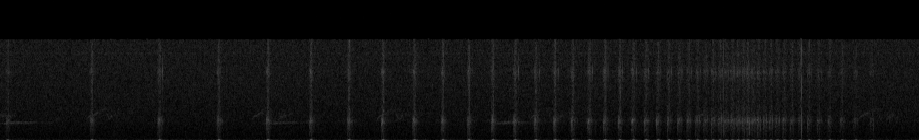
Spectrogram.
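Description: Ruffed grouse drumming: deep, muffled wing-thumps that start slow and speed up into a rapid whirring roll, with faint high bird notes behind.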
